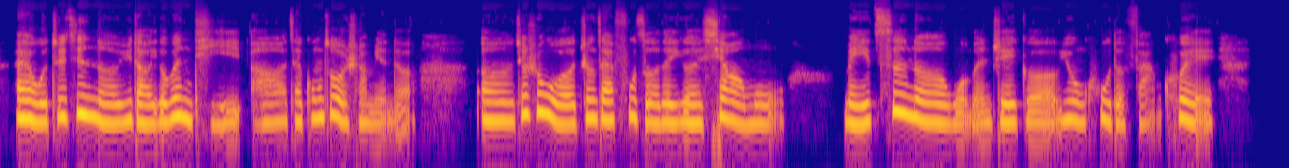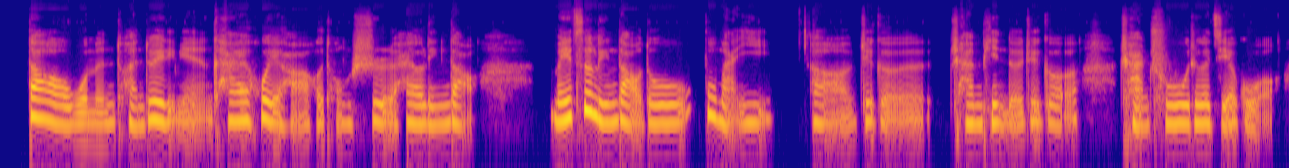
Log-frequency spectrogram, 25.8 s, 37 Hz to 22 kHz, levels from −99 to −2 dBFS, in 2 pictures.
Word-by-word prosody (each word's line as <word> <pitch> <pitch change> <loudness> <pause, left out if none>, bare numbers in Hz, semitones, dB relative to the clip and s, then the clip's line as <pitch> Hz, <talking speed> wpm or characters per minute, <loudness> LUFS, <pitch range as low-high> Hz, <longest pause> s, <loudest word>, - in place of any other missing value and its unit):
哎， 245 -1 +7
我 215 -1 +4
最 260 +4 0
近 285 0 +6
呢， 210 -2 +2
遇 220 +2 +1
到 215 -3 +2
一 205 - -1
个 220 - +3
问 255 0 +4
题， 200 -2 -7
呃， 215 +2 -6
在 225 0 -4
工 250 +3 -1
作 260 -4 +1
上 105 - -5
面 100 0 -8
的。 - - -10 0.6
呃， 225 -1 +1
就 290 +5 +2
是 295 - 0
我 215 -9 +4
正 250 +5 0
在 240 -1 +3
负 260 +3 -4
责 215 -3 -1
的 210 0 +2
一 205 - -1
个 210 -1 +2
项 225 -2 0
目， 205 +3 -5 0.6
每 210 -2 +2
一 205 +2 +3
次 310 +7 +4
呢， 220 -5 +3
我 205 0 -4
们 105 +1 -6
这 210 - +1
个 110 - -4
用 230 -1 -1
户 235 +1 -3
的 215 - -4
反 205 +4 -13
馈 245 -1 0 1.1
到 235 -6 +5
我 105 - 0
们 105 0 -6
团 195 -3 -5
队 235 +2 +4
里 - - -3
面 - - -8
开 225 0 0
会 235 +1 +2
哈， - - -6
和 - - -7
同 205 -2 -11
事 215 +1 -3
还 215 - -4
有 200 -1 +1
领 200 0 -3
导， 210 -3 -3 0.7
每 230 -3 +5
一 - - +8
次 335 +6 +7
领 215 -5 +3
导 225 -3 +1
都 210 +7 -2
不 285 -2 +2
满 205 -5 -3
意， 210 +3 -6 0.4
呃， 215 -2 -6
这 225 +2 -3
个 - - -8 0.2
产 205 -2 -3
品 210 +1 -2
的 95 0 -5
这 110 - -5
个 200 - -7 0.4
产 185 - -2
出 205 +1 0
这 205 +1 -1
个 205 0 +2
结 200 - -3
果。 - - -8
215 Hz, 195 characters per minute, -25 LUFS, 205-235 Hz, 1.1 s, 一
